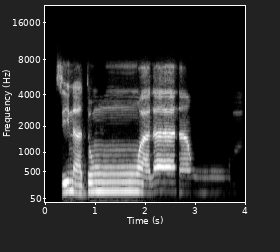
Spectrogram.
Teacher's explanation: Sinatung, tahan dulu. Idgham bi gunnah 3 harokat.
